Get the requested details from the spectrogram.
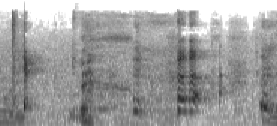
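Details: A laughing toddler, awake late past bedtime after an active day, gets hiccups: her giggly voice is broken by several sharp, abrupt catches of breath.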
